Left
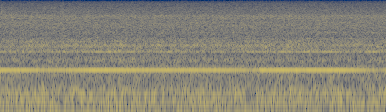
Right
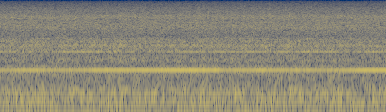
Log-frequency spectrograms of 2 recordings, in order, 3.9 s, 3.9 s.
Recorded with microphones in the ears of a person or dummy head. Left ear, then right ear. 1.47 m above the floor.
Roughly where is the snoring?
I don't hear snoring.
